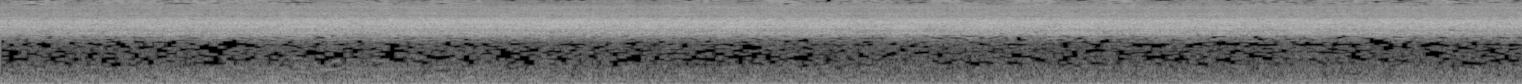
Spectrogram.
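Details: Cicada chorus from trees in the parking lot of Gwangmyeong City Hall, South Korea: a dense, unbroken high-pitched hiss that holds steady throughout, with many insects blending into one continuous shrill wall of sound.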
